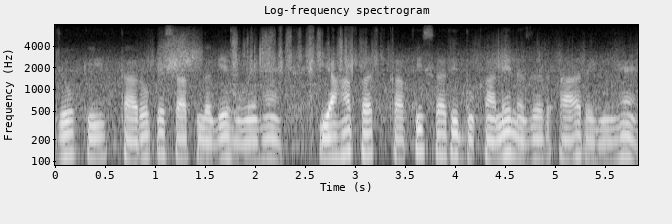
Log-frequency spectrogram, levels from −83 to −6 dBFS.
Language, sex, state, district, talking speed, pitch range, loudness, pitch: Hindi, male, Chandigarh, Chandigarh, 165 wpm, 100-120 Hz, -19 LUFS, 110 Hz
